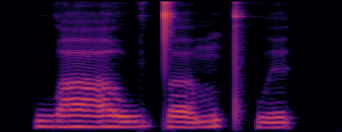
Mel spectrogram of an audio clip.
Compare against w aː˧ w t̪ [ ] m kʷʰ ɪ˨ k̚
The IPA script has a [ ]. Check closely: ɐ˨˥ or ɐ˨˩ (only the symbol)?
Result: ɐ˨˥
